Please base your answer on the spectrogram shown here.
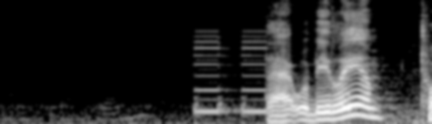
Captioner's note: buzzer beeps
